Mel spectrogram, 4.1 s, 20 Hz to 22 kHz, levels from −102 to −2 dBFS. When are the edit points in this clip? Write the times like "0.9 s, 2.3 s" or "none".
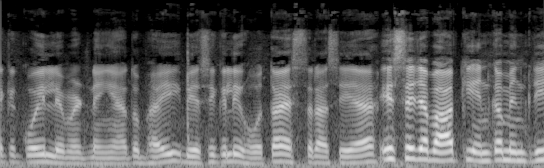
2.8 s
